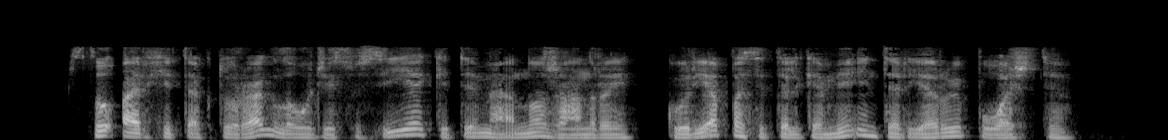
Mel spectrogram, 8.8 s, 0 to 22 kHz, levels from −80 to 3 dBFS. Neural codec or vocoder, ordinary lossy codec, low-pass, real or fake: vocoder, 44.1 kHz, 128 mel bands every 512 samples, BigVGAN v2; AAC, 24 kbps; 5.4 kHz; fake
